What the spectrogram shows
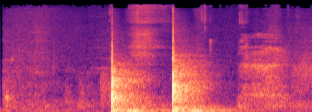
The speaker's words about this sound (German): Mom, bist du das? Wenn nein, klopfe einmal. Wenn ja, zweimal. Und es klopft zweimal.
